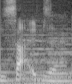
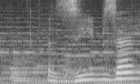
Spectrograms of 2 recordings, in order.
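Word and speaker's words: Siebzehn: It's not the Sibzen as I've been calling it the entire time. It's actually called the Xebzen, I believe is how it's supposed to be pronounced.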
